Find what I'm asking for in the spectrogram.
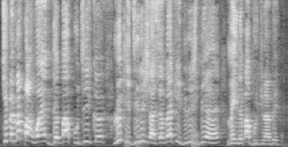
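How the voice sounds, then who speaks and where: A woman's voice: high voice, big pitch swings, racing, fairly bright tone. A woman giving an impassioned political monologue, emphatic and scolding, firing off rhetorical questions. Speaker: political commentator. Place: United States.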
